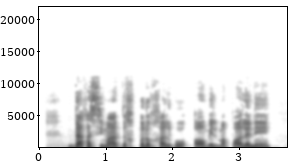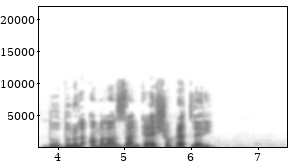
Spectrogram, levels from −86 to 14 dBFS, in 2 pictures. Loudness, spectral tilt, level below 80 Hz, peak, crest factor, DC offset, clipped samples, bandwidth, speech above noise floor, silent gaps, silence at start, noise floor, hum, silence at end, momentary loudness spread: -22 LUFS; -4 dB/octave; -70 dBFS; 0 dBFS; 22 dB; under 0.1%; under 0.1%; 11.5 kHz; 44 dB; none; 0.45 s; -66 dBFS; none; 1.15 s; 9 LU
